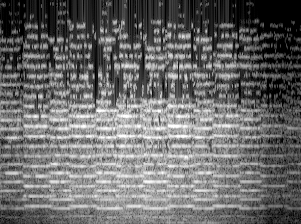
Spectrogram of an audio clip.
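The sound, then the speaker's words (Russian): An ambulance siren wails loud and steady, rich in piercing overtones. It swells in volume, holds, then fades toward the end over a low vehicle rumble. “Приехала скорая помощь с включенной сиреной.”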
